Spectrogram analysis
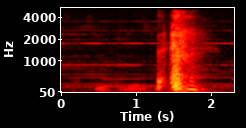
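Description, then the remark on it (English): A single loud sneeze: a quick sharp intake followed by an explosive breathy burst that trails off, with a faint low murmur just before it. “Now that was a nice sneeze, wasn't it?”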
